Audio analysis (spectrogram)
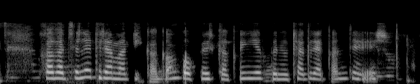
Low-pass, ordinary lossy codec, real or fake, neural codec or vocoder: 7.2 kHz; Opus, 24 kbps; fake; codec, 16 kHz, 1 kbps, X-Codec, HuBERT features, trained on general audio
